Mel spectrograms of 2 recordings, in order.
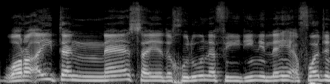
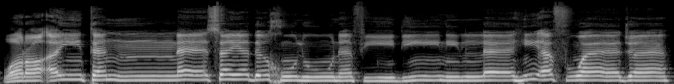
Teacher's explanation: the letter alif is present and there's a fatha before it, and we make it long for 2 counts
